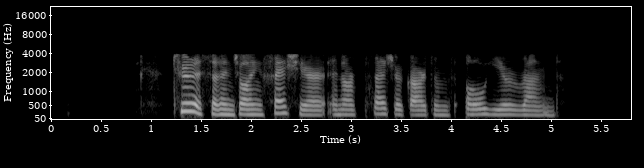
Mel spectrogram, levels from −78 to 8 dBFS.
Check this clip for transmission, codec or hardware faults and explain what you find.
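One transmission fault is audible. An AMR rate drop runs from 2.78 s to 4.38 s: the mobile link apparently switched the AMR-NB codec to a much lower rate to protect the bits, which fits a step from 12.2 to 4.75 kbps. The speech stays narrowband with no gap but turns buzzy and synthetic until the higher rate returns.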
